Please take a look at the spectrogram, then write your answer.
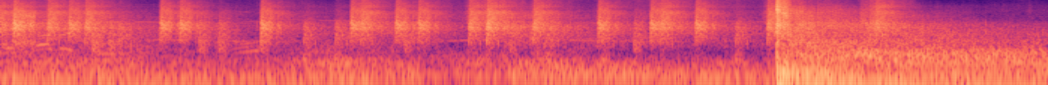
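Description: A demolition charge goes off in the military video game ArmA, a sudden heavy boom followed by a rumbling tail, after a series of rapid sharp gunfire bursts.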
